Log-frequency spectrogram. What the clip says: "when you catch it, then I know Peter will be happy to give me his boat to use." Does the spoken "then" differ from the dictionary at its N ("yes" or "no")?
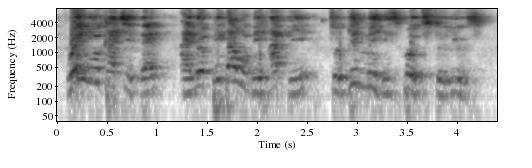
yes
